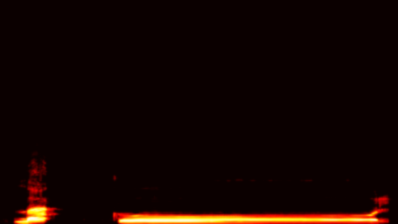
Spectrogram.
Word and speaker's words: مأكول: ফাজআলাহুম কাআসফিম গুণনা হবে, ফাজআলাহুম কাআসফিম মাকুল। অনেকে আমরা মাকুল বলি, মাকুল। এখানে হামজায় সাকিন, মা, মা, মাকুল।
